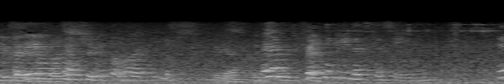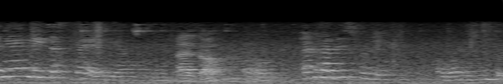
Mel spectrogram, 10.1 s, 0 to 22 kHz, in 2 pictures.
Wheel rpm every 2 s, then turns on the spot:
0, 0, 0, 0, 0.
none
